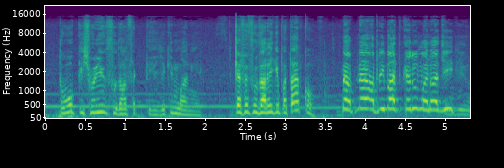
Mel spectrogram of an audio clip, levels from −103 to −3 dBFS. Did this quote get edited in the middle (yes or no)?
yes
